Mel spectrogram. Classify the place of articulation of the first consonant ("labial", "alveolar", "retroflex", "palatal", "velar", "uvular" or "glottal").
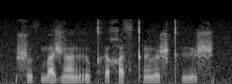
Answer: retroflex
